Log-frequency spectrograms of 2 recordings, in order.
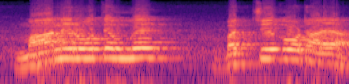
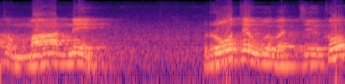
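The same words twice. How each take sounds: First: "माँ ने रोते हुए", pause, then "बच्चे को उठाया", so the mother is the one crying; group "रोते हुए" with "माँ ने", stressed and louder; phrase it so mother is crying; pause after रोते हुए. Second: "माँ ने", pause, then "रोते हुए बच्चे को" as one phrase; group "रोते हुए" with "बच्चे को" after a break; phrase it so the child is crying. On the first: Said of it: "तब तो माँ रो रही है". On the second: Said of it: "रोते हुए बच्चे का क्या हो गया". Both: Shown as a demonstration.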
